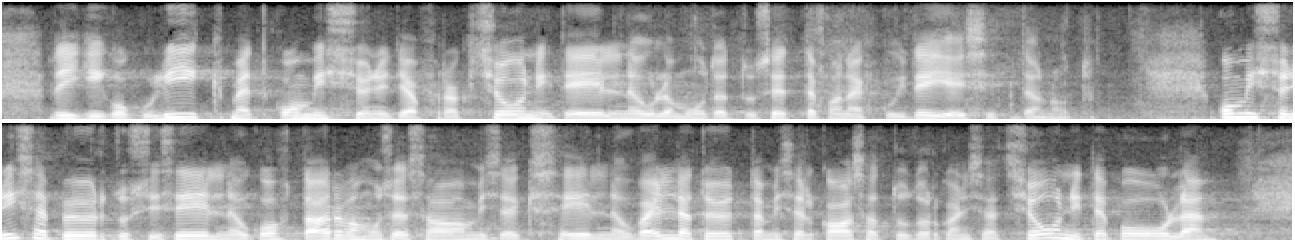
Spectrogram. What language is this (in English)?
Estonian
